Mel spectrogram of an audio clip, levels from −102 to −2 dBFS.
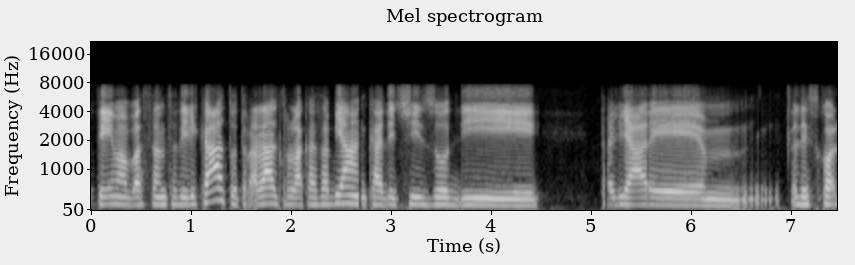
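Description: Speech carried over AMR wideband at 12.65 kbit/s, where single speech frames failed their radio checksum and the decoder patched each gap from the last good pitch and vocal tract settings at lowered gain. These lost AMR speech frames are heard as brief dips or warbles at 2.67 to 2.74 s, 5.13 to 5.28 s and 6.68 to 6.72 s, each consistent with one missing 20 ms frame.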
